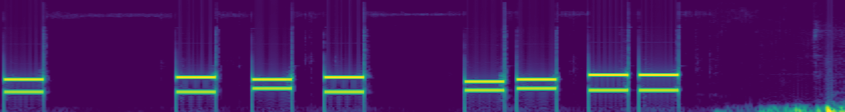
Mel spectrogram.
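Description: A telephone number is dialed as eight touch-tone beeps in an uneven rhythm, with clear pauses between groups of keys, followed by a burst of low rumbling line noise.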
